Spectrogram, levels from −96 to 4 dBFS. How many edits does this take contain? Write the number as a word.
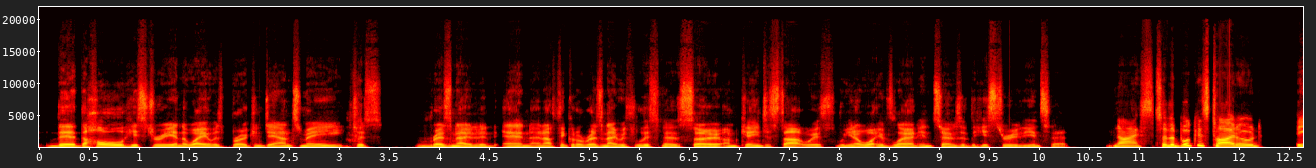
one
